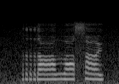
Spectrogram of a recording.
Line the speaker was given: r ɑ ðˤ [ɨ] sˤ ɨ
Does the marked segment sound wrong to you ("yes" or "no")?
no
